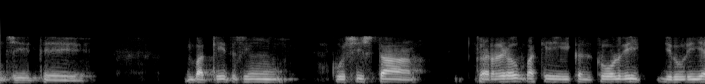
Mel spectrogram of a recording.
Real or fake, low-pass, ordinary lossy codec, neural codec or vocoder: fake; 3.6 kHz; none; codec, 16 kHz, 2 kbps, FunCodec, trained on Chinese and English, 25 frames a second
